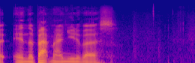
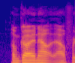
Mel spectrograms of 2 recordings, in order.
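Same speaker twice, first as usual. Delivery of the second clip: ordinary delivery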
